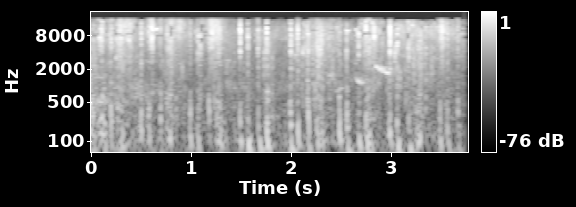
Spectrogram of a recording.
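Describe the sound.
Horse hooves clip-clop in a fast, steady rhythm, with many loud hoof strikes that run on without a break over a broad, noisy background.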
